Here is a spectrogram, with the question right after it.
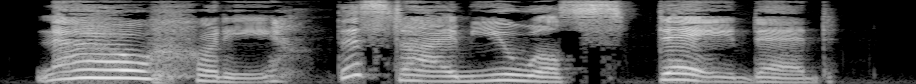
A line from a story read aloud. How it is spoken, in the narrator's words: the Joker cackles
